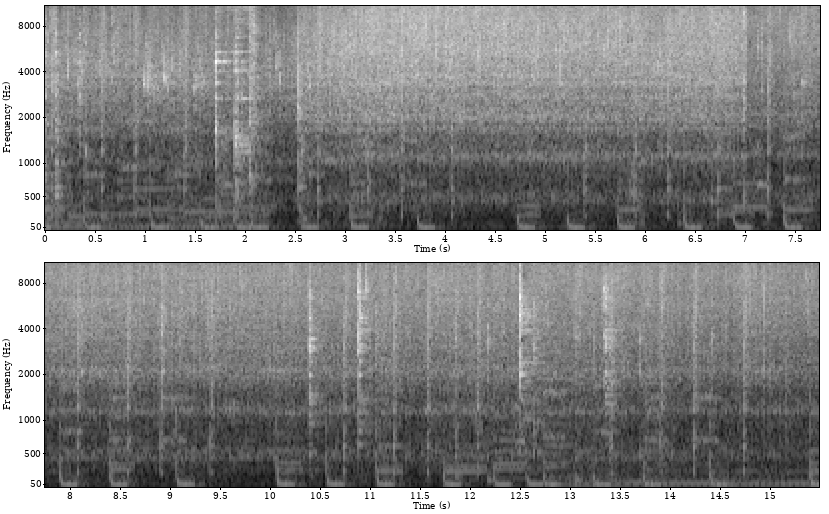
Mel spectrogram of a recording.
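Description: Chopped onion fries in strained olive oil, a steady sizzle with frequent stirring scrapes and light clinks of a utensil against the pan, close and continuous throughout, no talk, while cooking minced meat with green beans.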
